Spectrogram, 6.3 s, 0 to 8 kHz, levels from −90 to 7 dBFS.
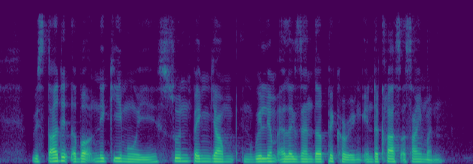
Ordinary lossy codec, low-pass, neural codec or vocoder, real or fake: none; 7.2 kHz; none; real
